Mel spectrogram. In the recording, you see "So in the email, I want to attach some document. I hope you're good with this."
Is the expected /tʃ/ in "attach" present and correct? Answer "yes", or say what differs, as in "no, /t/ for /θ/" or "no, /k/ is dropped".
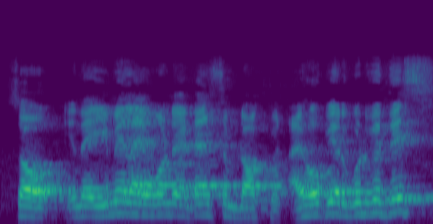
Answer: no, /s/ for /tʃ/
